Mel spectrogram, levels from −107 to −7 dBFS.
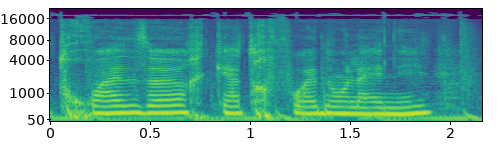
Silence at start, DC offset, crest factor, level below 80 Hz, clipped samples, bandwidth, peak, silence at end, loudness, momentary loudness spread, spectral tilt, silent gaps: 0 s; under 0.1%; 12 dB; -40 dBFS; under 0.1%; 19 kHz; -8 dBFS; 0 s; -19 LUFS; 3 LU; -5 dB/octave; none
